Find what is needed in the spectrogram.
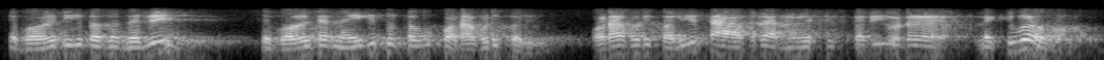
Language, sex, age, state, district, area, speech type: Odia, male, 45-60, Odisha, Dhenkanal, rural, conversation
